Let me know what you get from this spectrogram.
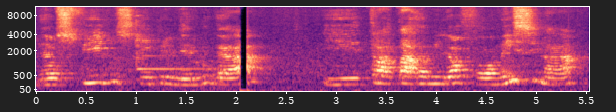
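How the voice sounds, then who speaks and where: A man's voice: high voice, a little slow, background noise. Brazilian man in his forties, echoey. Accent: Brazilian Portuguese. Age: 40s. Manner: calm, agreeing, tells personal examples. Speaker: talk show guest. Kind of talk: conversational talk. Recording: echoey room, voice from far off.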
